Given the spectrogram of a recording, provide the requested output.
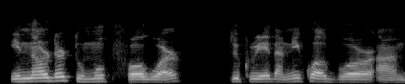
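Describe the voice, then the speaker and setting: In a quiet background with a dry, close sound and no echo, a man with a non-native accent speaks at a medium pitch and with fairly even intonation. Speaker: survivor advocate, panelist. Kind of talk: panel discussion.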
